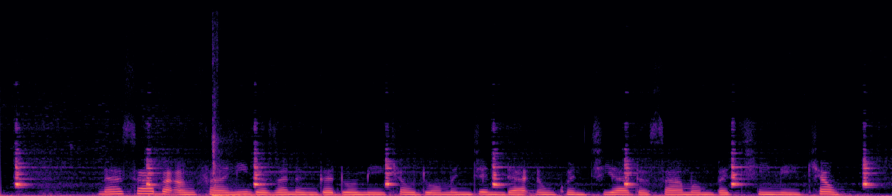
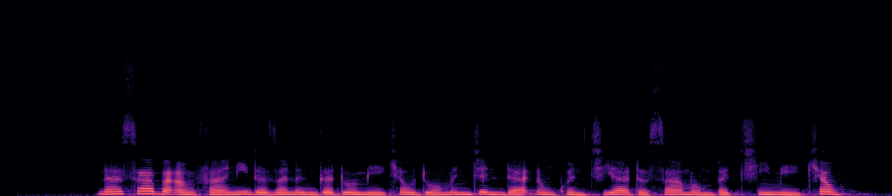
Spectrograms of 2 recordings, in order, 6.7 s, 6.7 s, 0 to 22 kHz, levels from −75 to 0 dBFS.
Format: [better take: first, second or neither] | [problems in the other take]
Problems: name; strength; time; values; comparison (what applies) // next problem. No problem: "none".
second | background sound (Wood + Clock); 4 dB below the speech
